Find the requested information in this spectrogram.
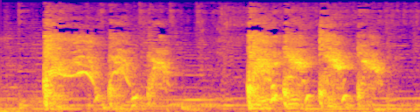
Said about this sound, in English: Oh, here comes one of those coughs.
